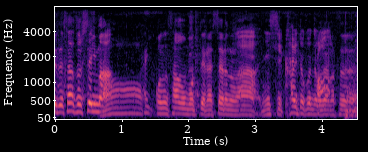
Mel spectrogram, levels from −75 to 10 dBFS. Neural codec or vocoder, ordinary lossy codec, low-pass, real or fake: vocoder, 22.05 kHz, 80 mel bands, WaveNeXt; none; 7.2 kHz; fake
